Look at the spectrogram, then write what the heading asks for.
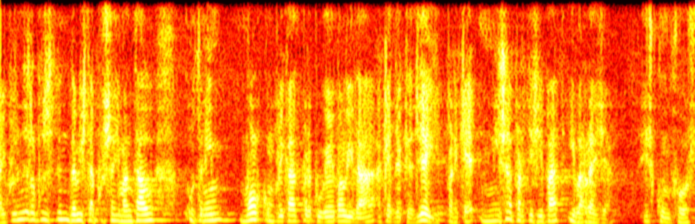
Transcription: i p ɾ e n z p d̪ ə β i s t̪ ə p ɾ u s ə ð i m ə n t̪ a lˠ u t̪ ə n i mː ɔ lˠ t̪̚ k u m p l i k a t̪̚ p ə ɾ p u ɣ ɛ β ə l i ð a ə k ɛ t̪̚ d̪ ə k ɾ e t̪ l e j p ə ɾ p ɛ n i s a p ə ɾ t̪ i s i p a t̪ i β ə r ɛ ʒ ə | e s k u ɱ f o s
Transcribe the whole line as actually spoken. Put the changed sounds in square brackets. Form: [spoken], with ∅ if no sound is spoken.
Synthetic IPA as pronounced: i p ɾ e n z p d̪ ə β i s t̪ ə p ɾ u s ə ð i m ə n t̪ a lˠ u t̪ ə n i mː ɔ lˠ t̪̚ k u m p l i k a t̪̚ p ə ɾ p u ɣ ɛ β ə l i ð a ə k ɛ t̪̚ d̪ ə k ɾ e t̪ [ʎ] e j p ə ɾ [k] ɛ n i s a p ə ɾ t̪ i s i p a t̪ i β ə r ɛ ʒ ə | e s k u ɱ f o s

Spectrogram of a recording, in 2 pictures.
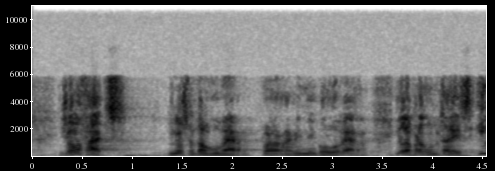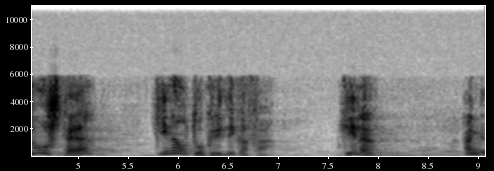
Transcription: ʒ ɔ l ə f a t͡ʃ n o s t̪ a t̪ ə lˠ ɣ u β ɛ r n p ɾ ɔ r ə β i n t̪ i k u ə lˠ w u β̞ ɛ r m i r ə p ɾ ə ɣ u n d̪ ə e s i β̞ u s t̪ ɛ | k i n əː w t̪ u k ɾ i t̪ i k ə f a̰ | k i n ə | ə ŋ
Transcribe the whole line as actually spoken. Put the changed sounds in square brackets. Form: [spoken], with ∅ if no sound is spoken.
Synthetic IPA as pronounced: ʒ ɔ l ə f a t͡ʃ n o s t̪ a t̪ ə lˠ ɣ u β ɛ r n p ɾ ɔ r ə β i n [d̪] i k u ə lˠ [ɣ] u β̞ ɛ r [n] i [l] ə p ɾ ə ɣ u n [t̪] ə e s i β̞ u s t̪ ɛ | k i n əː w t̪ u k ɾ i t̪ i k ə f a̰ | k i n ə | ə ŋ

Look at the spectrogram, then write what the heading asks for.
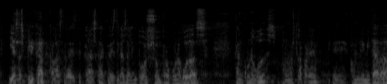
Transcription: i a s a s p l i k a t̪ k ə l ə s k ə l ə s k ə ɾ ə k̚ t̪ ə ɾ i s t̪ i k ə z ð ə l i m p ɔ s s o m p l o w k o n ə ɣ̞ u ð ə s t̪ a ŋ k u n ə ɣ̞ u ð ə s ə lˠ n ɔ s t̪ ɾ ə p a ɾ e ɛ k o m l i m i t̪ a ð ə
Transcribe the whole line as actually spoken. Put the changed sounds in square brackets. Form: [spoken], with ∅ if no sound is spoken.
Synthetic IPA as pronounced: i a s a s p l i k a t̪ k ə l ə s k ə l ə s k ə ɾ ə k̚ t̪ ə ɾ i s t̪ i k ə z ð ə l i m p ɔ s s o m p [ɾ] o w k [u] n ə ɣ̞ u ð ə s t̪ a ŋ k u n ə ɣ̞ u ð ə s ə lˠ n ɔ s t̪ ɾ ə p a ɾ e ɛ k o m l i m i t̪ a ð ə

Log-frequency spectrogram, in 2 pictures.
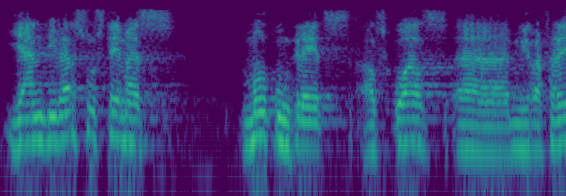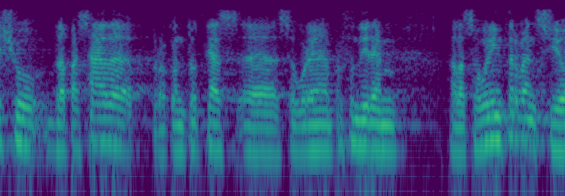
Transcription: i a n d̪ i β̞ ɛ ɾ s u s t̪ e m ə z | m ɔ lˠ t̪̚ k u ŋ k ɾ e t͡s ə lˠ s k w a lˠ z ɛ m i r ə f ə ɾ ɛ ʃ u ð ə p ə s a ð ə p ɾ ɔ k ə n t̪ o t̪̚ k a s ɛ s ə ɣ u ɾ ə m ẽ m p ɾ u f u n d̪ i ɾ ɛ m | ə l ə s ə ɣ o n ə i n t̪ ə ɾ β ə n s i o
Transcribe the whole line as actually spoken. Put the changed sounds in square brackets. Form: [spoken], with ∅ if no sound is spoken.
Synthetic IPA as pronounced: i a n d̪ i β̞ ɛ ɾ s u s t̪ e m ə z | m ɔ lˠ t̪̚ k u ŋ k ɾ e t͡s ə lˠ s k w a lˠ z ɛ m i r ə f ə ɾ ɛ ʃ u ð ə p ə s a ð ə p ɾ ɔ k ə n t̪ o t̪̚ k a s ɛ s ə ɣ u ɾ ə m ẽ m p ɾ u f u n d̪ i ɾ ɛ m | ə l ə s ə ɣ o n ə i n t̪ ə ɾ β ə n s i o

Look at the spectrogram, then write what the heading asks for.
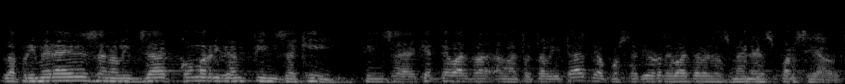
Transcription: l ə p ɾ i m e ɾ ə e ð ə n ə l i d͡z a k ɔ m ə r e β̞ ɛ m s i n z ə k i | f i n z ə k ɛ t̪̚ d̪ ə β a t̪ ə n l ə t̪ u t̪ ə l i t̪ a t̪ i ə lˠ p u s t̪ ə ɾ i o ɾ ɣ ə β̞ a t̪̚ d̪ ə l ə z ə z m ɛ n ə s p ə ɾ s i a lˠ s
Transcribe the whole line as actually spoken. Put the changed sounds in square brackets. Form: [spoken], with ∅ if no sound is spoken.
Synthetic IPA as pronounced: l ə p ɾ i m e ɾ ə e [z] ə n ə l i d͡z a k ɔ m ə r [i] β̞ ɛ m [f] i n z ə k i | f i n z ə k ɛ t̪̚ d̪ ə β a t̪ ə n l ə t̪ u t̪ ə l i t̪ a t̪ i ə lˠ p u s t̪ ə ɾ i o ɾ [ð] ə β̞ a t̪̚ d̪ ə l ə z ə z m ɛ n ə s p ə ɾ s i a lˠ s

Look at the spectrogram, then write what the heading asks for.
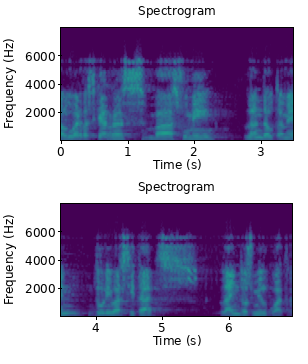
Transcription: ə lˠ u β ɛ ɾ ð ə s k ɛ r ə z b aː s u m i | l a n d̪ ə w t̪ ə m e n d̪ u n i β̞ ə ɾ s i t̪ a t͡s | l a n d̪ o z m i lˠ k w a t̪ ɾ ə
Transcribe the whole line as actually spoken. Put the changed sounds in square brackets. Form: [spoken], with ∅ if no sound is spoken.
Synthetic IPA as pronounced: ə lˠ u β ɛ ɾ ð ə s k ɛ r ə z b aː s u m i | l [ə] n d̪ ə w t̪ ə m e n d̪ u n i β̞ ə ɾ s i t̪ a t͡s | l a [ɲ] d̪ o z m i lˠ k w a t̪ ɾ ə

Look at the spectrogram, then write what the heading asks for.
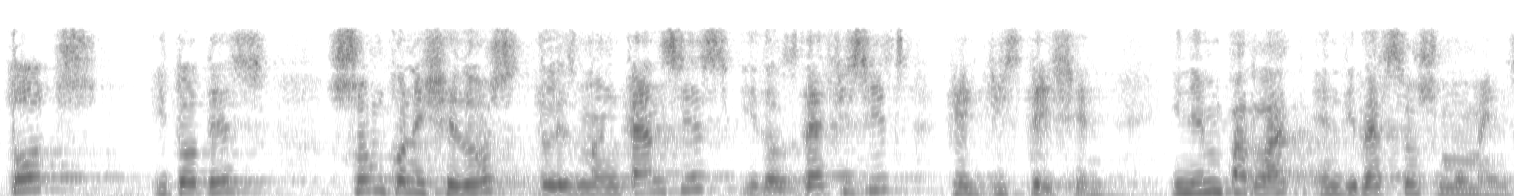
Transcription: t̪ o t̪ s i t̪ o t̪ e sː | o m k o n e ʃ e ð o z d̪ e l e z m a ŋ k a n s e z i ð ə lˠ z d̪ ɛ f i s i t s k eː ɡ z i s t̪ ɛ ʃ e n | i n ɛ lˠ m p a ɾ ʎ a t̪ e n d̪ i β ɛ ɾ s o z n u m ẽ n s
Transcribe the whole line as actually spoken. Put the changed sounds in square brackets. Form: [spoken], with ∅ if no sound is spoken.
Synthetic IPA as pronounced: t̪ o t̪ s i t̪ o t̪ e sː | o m k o n e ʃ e ð o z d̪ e l e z m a ŋ k a n s e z i ð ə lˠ z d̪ ɛ f i s i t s k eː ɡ z i s t̪ ɛ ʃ e n | i n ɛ [∅] m p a ɾ [l] a t̪ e n d̪ i β ɛ ɾ s o z [m] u m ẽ n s

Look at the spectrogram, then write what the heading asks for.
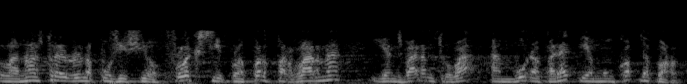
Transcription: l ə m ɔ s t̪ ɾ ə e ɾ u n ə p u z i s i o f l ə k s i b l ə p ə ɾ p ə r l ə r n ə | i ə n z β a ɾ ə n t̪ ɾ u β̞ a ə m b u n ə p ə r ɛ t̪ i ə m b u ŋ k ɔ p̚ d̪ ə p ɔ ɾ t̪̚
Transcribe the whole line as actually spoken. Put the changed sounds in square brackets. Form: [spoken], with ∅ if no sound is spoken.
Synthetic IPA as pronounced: l ə [n] ɔ s t̪ ɾ ə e ɾ u n ə p u z i s i o f l ə k s i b l ə p ə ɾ p ə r l [a] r n ə | i ə n z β a ɾ ə [m] t̪ ɾ u β̞ a ə m b u n ə p ə [ɾ] ɛ t̪ i ə m b u ŋ k ɔ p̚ d̪ ə p ɔ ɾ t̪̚

